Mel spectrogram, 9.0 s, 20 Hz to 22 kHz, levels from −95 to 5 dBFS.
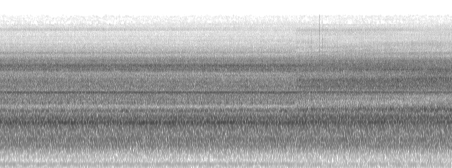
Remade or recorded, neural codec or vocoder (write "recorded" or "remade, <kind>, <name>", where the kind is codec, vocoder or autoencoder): remade, vocoder, BigVGAN v2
